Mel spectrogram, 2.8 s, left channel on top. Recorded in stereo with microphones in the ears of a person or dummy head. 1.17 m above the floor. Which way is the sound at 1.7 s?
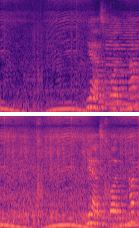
55° right (ahead or behind).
